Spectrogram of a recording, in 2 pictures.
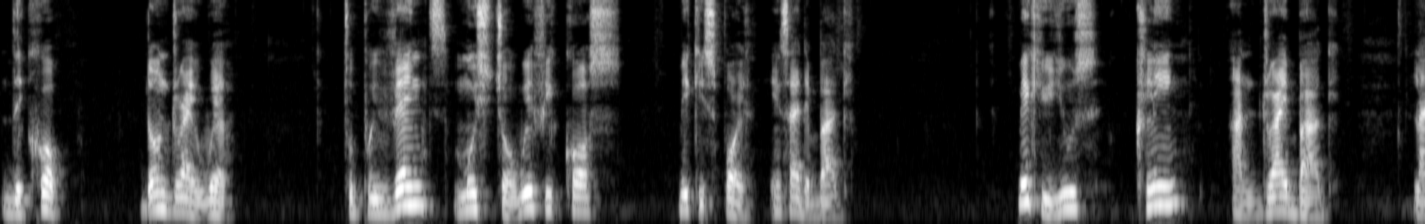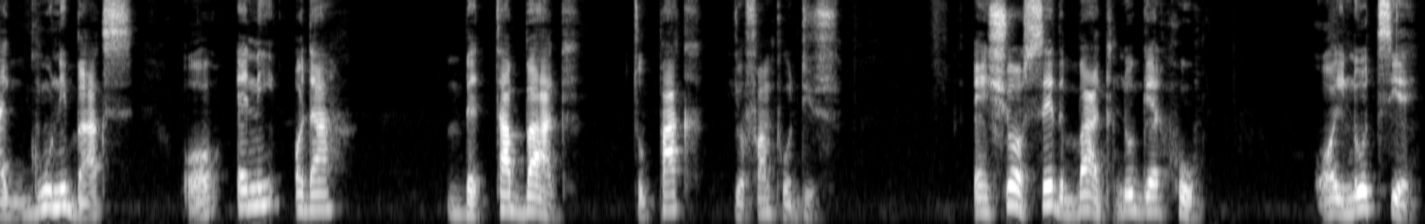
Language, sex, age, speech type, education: Nigerian Pidgin, male, 30-45, spontaneous, tertiary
